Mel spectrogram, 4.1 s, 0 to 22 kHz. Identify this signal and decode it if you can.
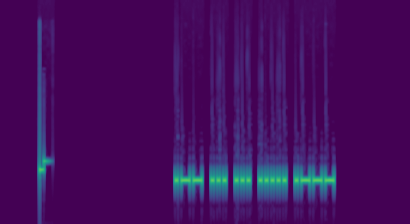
Morse code, heard as a keyed tone, about 42 wpm, 700 Hz. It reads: WSS5J
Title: Five Challenging Letter-Number Combinations 40wpm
